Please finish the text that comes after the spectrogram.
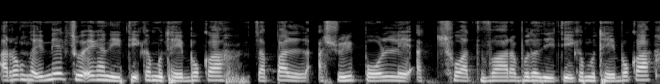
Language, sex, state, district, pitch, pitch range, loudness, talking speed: Mizo, female, Mizoram, Aizawl, 180 Hz, 165-195 Hz, -13 LUFS, 280 wpm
